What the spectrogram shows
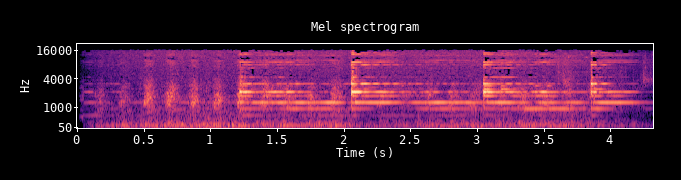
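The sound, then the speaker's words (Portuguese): A train rolls along the rails with a loud, steady low rumble and rhythmic clatter, while a sustained horn-like tone sounds over it in several pulses. No voices are heard. “Bora pegar o trem de volta para ouvir o que ela quer contar?”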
